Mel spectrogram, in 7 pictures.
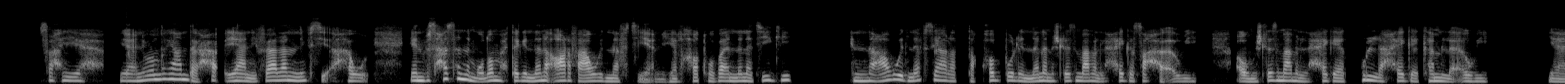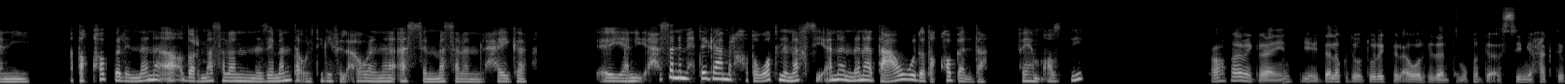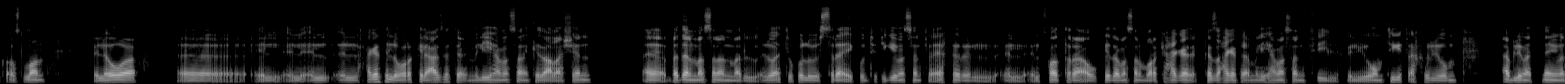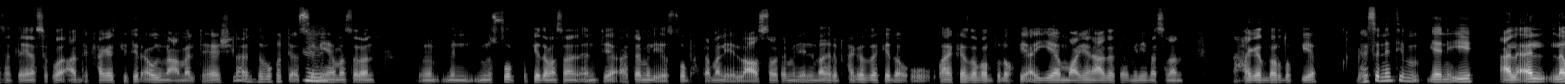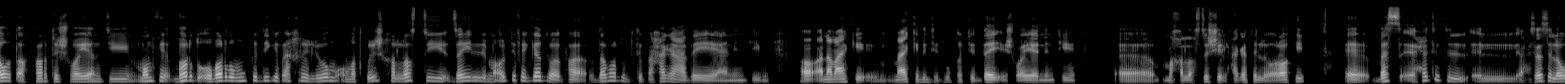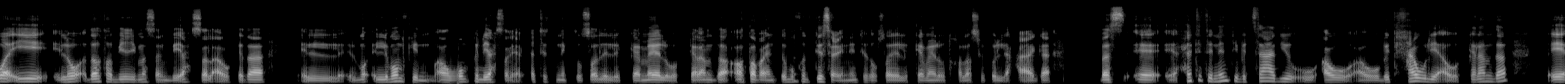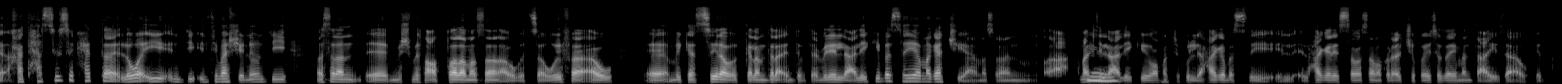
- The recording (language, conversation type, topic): Arabic, advice, إزاي بتتعامل مع التسويف وتأجيل شغلك الإبداعي لحد آخر لحظة؟
- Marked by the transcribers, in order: tapping; unintelligible speech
